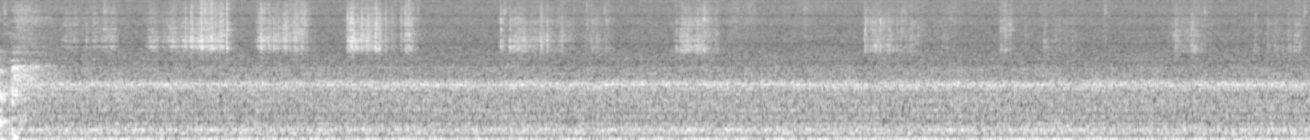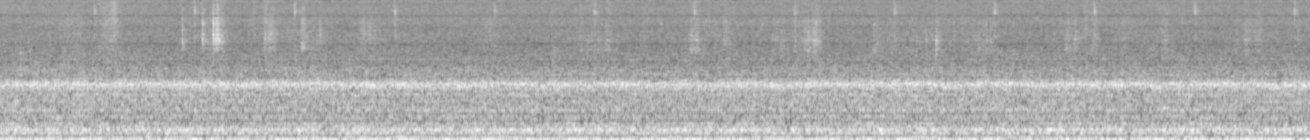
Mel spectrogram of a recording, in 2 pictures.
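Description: Straight razor scraping lathered stubble in short, faint strokes, heard as brief high scratchy rasps, more of them in the first half, over a steady low room hum.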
